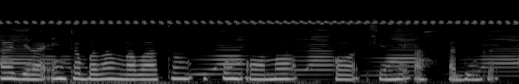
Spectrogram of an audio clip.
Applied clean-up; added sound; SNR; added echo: none; Brass instrument; 14 dB; none.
